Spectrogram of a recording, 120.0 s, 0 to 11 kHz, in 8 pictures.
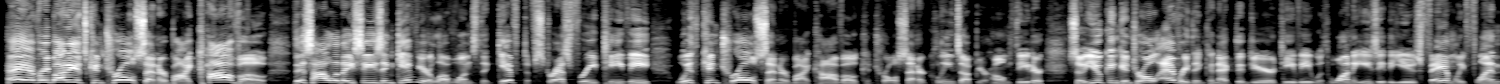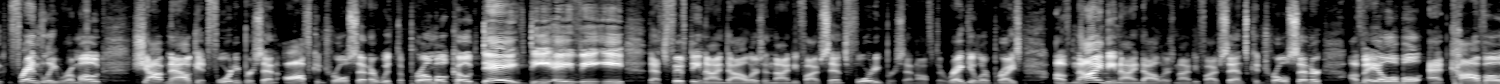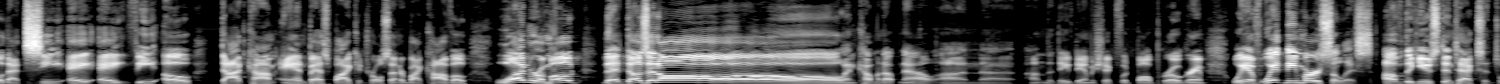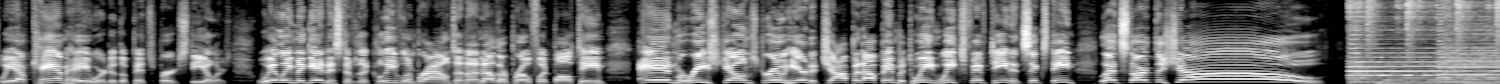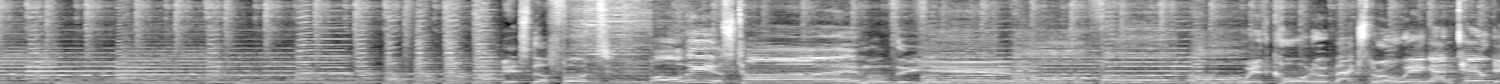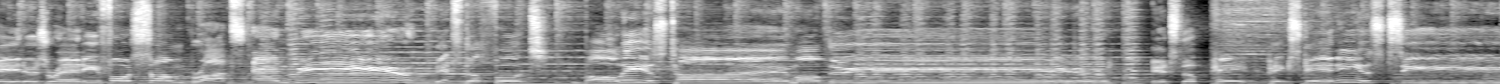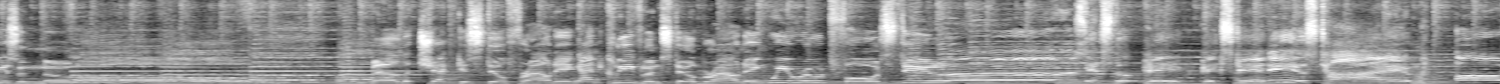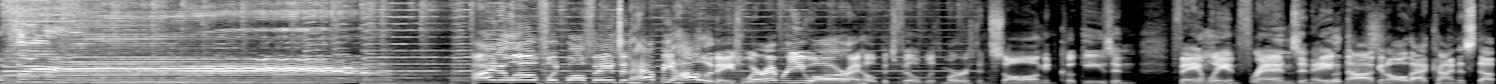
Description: Dave Dameshek is joined in Studio 66 by Maurice Jones-Drew who kibitzes with Shek about the Los Angeles Rams' issues following their loss at home to the Philadelphia Eagles (1:49). Next, Man Of The Year candidate and Steelers DT Cam Heyward joins the show to talk about the great charity work he has been doing as well as their big win over the Patriots last Sunday (19:17). Then, Willie McGinest drops by the studio to chat about the Patriots struggling in their loss to the Steelers (29:33).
